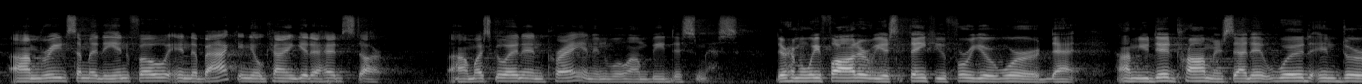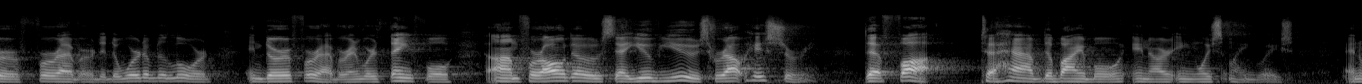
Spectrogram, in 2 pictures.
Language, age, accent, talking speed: English, 30-49, American, 175 wpm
